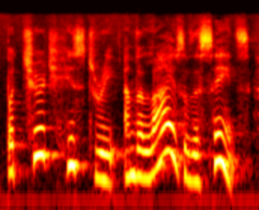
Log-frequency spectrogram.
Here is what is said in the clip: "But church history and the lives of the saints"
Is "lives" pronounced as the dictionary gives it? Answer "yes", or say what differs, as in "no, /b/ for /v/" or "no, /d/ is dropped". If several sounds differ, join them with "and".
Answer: yes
